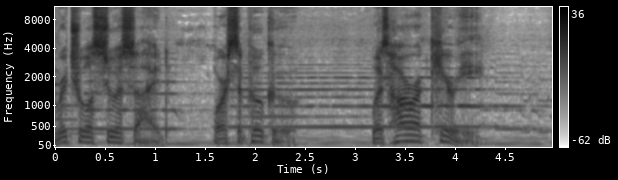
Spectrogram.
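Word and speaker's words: hara-kiri: In the samurai tradition, one form of ritual suicide or sapuku was hariri was often mispronounced as Harry Kerry.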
